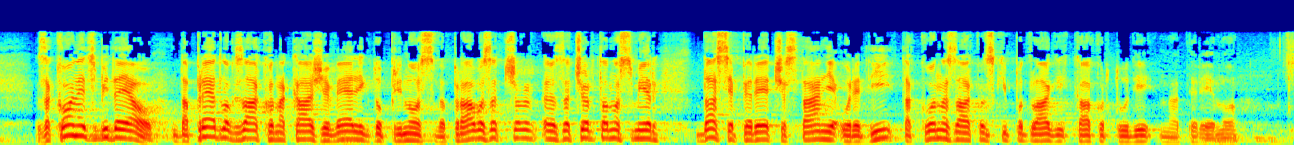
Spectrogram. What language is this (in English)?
Slovenian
